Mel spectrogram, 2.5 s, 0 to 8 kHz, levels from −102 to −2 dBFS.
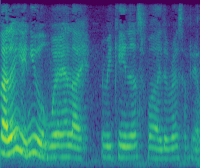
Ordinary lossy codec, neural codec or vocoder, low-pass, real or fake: none; codec, 24 kHz, 0.9 kbps, WavTokenizer, medium speech release version 2; 7.2 kHz; fake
